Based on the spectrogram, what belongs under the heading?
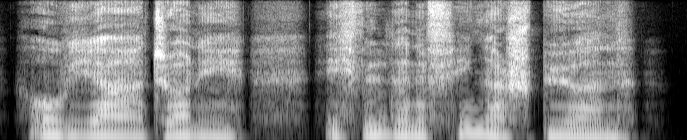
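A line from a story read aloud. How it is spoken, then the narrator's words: Moan. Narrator (German): stöhnte sie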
